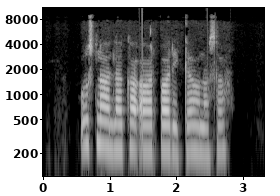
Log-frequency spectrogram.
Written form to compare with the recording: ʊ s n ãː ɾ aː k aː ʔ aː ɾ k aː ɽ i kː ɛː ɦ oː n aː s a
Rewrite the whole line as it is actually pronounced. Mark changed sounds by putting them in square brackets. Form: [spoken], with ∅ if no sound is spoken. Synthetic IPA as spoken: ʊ s n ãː [l] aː k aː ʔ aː ɾ [p] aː [ɾ] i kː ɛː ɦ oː n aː s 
